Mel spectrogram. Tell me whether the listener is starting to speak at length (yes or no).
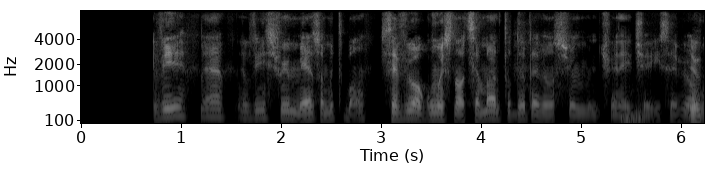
yes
